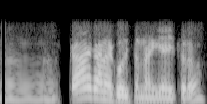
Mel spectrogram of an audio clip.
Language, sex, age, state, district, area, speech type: Odia, male, 18-30, Odisha, Kalahandi, rural, conversation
